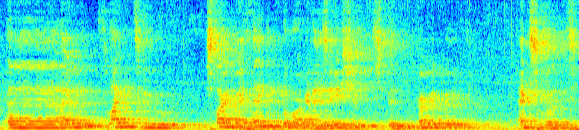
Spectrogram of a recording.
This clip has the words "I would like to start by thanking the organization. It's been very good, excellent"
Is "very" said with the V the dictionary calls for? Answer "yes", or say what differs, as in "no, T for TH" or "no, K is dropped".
yes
